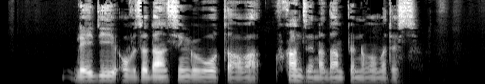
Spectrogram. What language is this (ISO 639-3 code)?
jpn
